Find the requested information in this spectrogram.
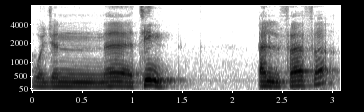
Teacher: النون في جنات نون مشددة مقدارها حركتين، ونقرأها وجنات ألفافا، تنوين بعده همزة، والهمزة من حروف الإظهار، نظهرها كما هي، جنات ألفافا.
